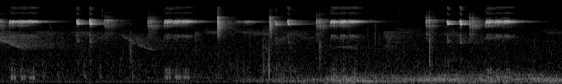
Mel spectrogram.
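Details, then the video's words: Green-backed flowerpecker calling: very high, thin, sharp ticking and trilled notes in short bursts, given repeatedly at uneven intervals, some with brief descending sweeps; a soft low background murmur throughout. "Green-backed Flowerpecker 紅胸啄花"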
